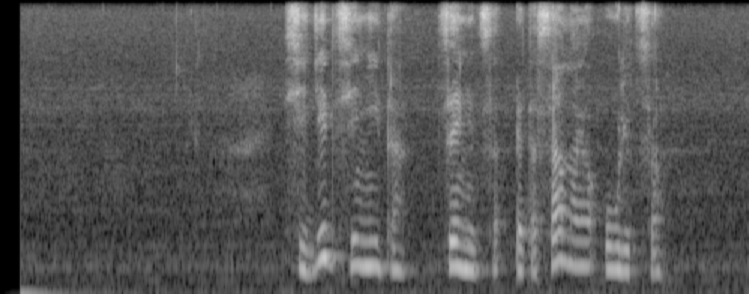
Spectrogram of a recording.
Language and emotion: Russian, positive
